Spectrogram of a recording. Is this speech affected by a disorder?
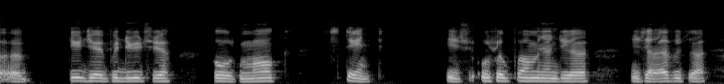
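Yes: spinal muscular atrophy type 2.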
